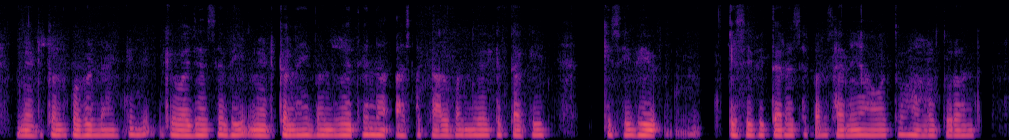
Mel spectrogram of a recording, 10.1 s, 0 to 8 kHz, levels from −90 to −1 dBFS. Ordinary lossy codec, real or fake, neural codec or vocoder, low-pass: none; real; none; 7.2 kHz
